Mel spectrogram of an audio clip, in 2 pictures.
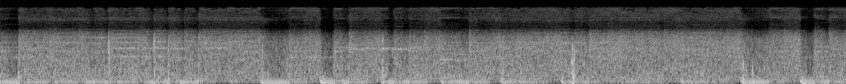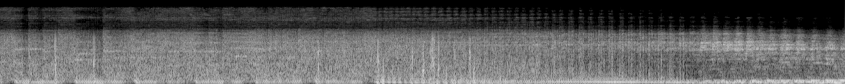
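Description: Music played very loud through a massive truck-mounted speaker-wall sound system, dominated by a pulsing bass beat. Near the end a bass sweep falls in pitch.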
